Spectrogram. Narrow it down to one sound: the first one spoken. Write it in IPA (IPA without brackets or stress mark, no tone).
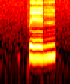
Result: p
